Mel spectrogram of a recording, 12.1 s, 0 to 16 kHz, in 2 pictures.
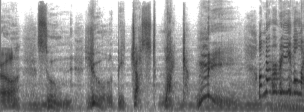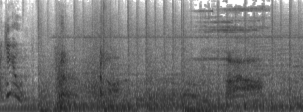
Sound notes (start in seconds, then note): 6.8 grunting; 10.4 grunting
